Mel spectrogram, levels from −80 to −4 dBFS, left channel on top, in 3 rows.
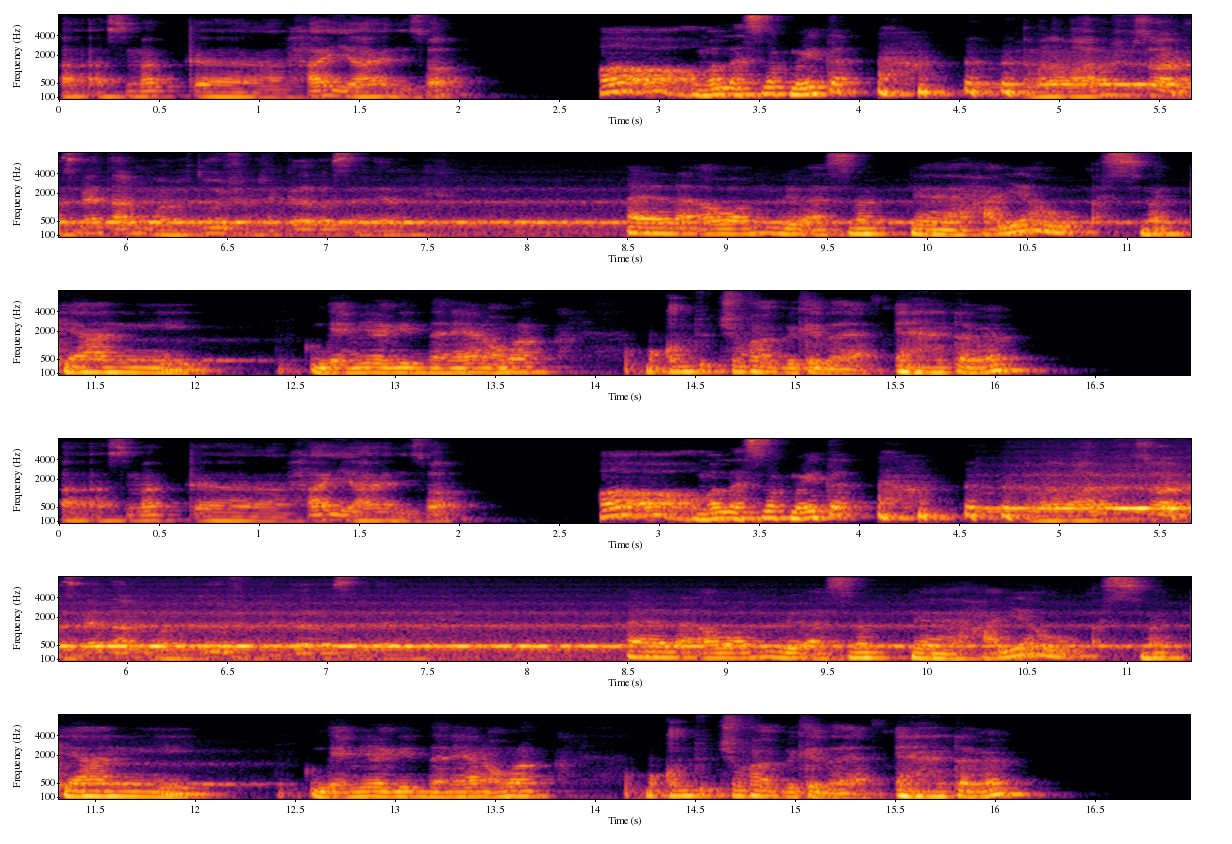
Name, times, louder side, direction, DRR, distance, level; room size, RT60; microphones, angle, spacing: voice 1, 0.0-2.0 4.8-7.6, left 1 dB, 25° left, 0 dB, 2.1 m, -25 dB
voice 2, 2.7-4.8 8.5-12.0 12.6-13.7 14.3-16.1, equal, ahead, -3 dB, 0.9 m, -19 dB
sound 1, 4.6-12.2, right 6 dB, 70° right, 0.7 m, -22 dB
5.9 x 5.8 x 2.8 m, 0.33 s
head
